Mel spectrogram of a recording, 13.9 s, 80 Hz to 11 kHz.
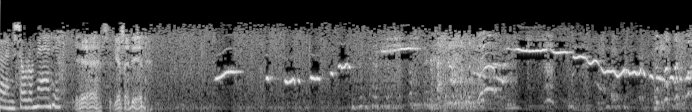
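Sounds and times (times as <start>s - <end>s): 
speech: 0.0s - 3.1s
seated man whistling a wandering tune: 4.3s - 8.5s, 9.9s - 13.8s
laughter: 6.9s - 13.8s.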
